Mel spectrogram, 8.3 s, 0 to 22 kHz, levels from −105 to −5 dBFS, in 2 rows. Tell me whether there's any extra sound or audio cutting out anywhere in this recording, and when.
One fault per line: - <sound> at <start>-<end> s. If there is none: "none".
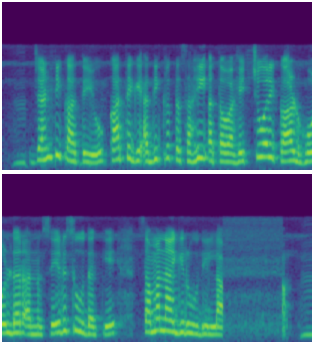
none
